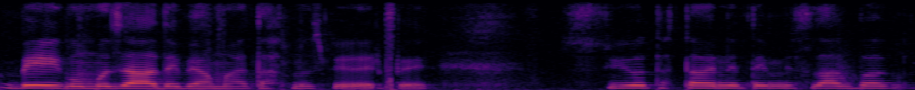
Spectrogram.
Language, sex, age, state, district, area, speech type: Kashmiri, female, 30-45, Jammu and Kashmir, Ganderbal, rural, spontaneous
